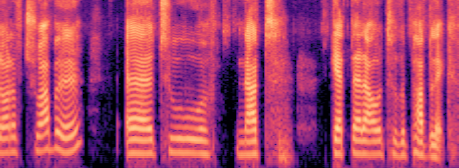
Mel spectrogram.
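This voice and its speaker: A woman at medium pitch with fairly even intonation, a fairly slow pace and a dry, close sound with no echo. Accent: German. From Germany. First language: German. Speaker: caller. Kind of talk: call-in discussion. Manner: hesitant, many fillers.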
